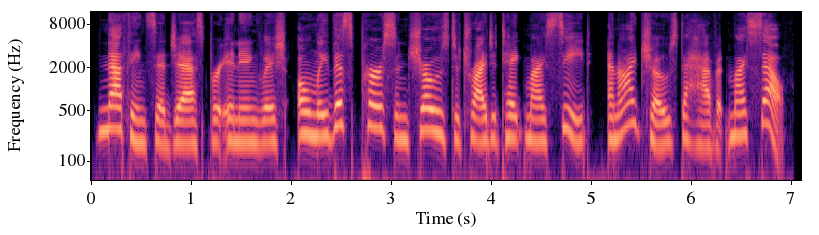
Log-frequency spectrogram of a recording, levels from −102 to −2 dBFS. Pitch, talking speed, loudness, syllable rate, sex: 215 Hz, 185 wpm, -22 LUFS, 4.6 syllables/s, female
